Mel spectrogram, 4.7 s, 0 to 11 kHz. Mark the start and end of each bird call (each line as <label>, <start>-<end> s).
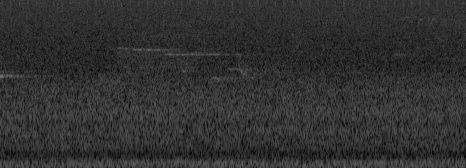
Black-capped Chickadee (Poecile atricapillus), 0.0-4.7 s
